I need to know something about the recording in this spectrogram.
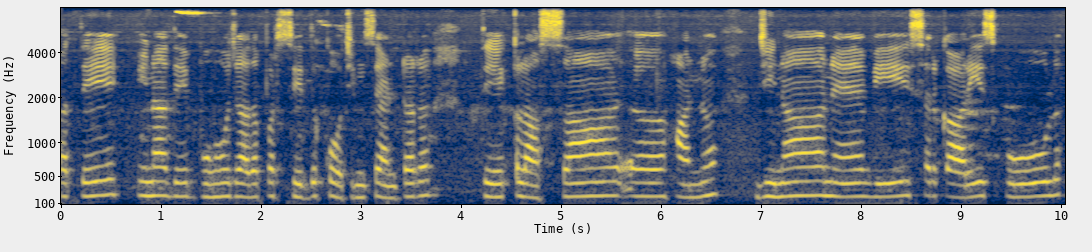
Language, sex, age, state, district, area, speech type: Punjabi, female, 45-60, Punjab, Mohali, urban, spontaneous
